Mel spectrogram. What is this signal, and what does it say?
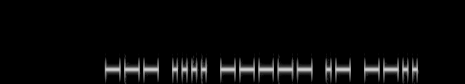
Morse code, heard as a keyed tone, about 25 wpm, 700 Hz. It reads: OH0AZ
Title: DXCC-100 Call Signs - 5 Characters - Repeated 3x - 25wpm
